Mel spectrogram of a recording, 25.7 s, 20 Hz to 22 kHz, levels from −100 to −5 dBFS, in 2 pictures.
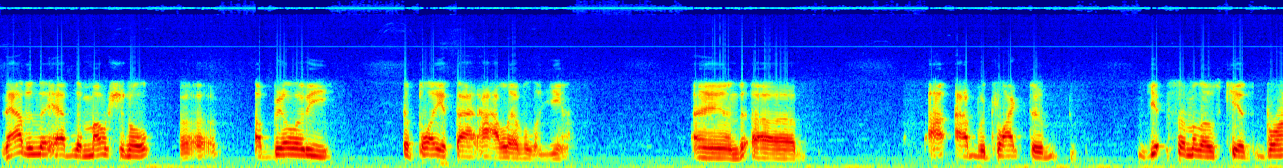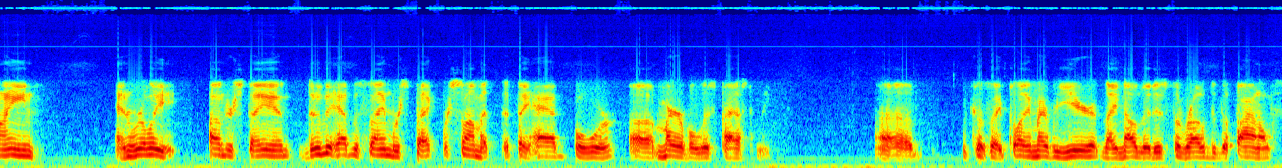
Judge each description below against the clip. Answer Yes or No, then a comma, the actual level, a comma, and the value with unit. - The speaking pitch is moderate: No, low, 105 Hz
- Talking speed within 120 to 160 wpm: Yes, average, 150 wpm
